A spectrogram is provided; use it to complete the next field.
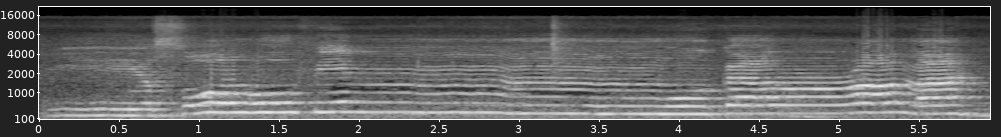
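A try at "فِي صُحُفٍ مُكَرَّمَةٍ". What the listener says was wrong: Mukar kak cik kena buka rahang cik.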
